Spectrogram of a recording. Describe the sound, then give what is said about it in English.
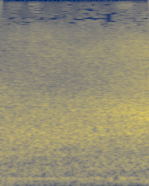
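Steady, continuous roar of traffic on a main road, a broad rushing noise with low rumble that swells slightly louder toward the end, no voices present. “Sorry guys, I'm near the main traffic way again.”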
